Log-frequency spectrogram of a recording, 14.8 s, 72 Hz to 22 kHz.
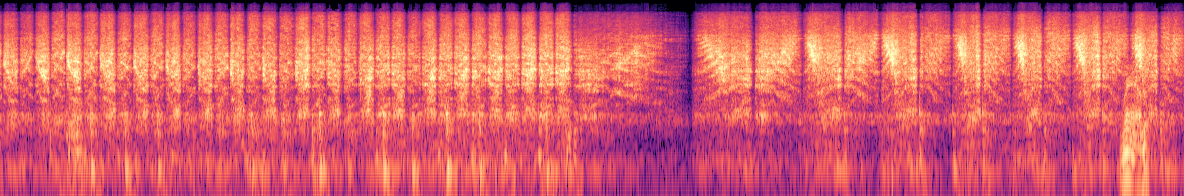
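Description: Knife sharpened on a 400 grit extra hard vitrified diamond whetstone glued to a flat piece of marble, loud rhythmic rasping strokes in rapid succession, a brief pause midway, then strokes resume, close and alone.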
